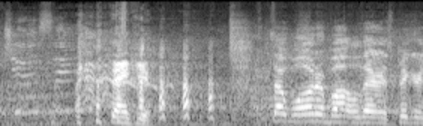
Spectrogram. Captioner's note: Sheamus laughing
